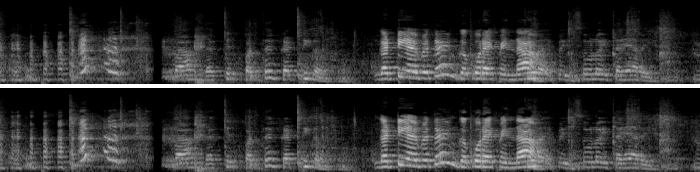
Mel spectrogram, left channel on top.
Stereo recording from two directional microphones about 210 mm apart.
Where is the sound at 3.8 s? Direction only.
15° right (ahead or behind).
